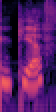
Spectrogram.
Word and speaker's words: GIF: And I always, my phrase, and I use the GIF, and yes, I am a GIF person. I am a hard G.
